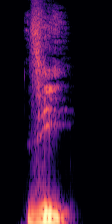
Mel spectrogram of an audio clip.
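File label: "Sie", German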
